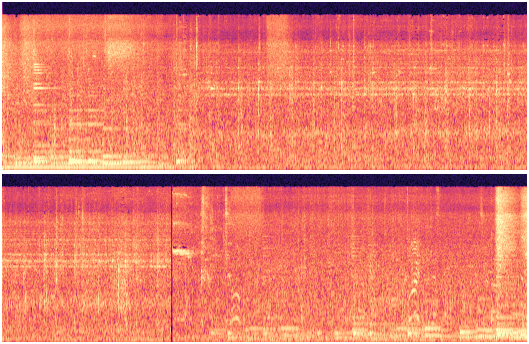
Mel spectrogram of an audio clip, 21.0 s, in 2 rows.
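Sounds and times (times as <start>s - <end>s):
background music: 0.0s - 3.9s, 14.4s - 21.0s
train wheels on rails: 0.0s - 21.0s.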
